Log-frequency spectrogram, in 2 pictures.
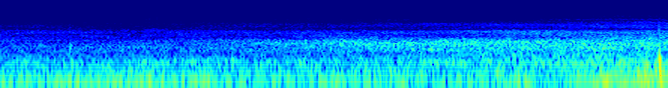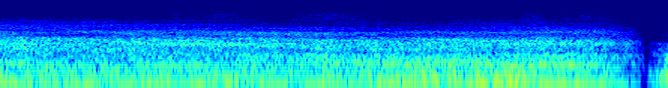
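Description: Steady rumbling noise of a moving vehicle that slowly grows louder, with one short knock about three seconds in. It cuts off abruptly just before the end.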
